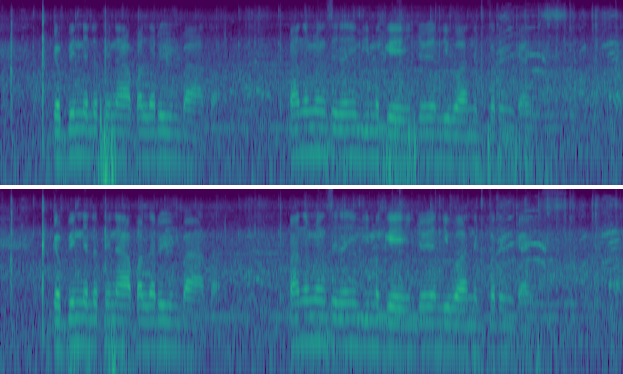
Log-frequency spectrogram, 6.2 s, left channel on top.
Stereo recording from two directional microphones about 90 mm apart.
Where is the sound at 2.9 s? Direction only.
30° left (ahead or behind); by 4.7 s 10° left (ahead or behind).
